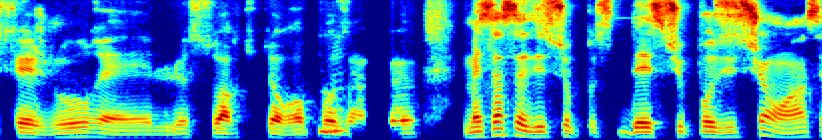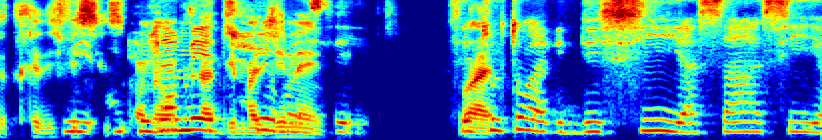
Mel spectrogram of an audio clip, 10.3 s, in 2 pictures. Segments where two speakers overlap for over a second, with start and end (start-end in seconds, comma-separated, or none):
5.5-7.2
